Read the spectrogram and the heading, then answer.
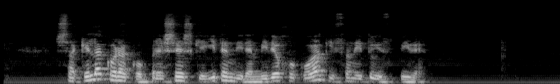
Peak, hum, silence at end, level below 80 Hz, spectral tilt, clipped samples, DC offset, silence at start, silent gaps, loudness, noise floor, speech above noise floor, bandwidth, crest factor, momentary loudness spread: -2 dBFS; 50 Hz at -45 dBFS; 1.35 s; -52 dBFS; -6.5 dB/octave; under 0.1%; under 0.1%; 0.6 s; none; -20 LUFS; -54 dBFS; 35 dB; 11.5 kHz; 18 dB; 8 LU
